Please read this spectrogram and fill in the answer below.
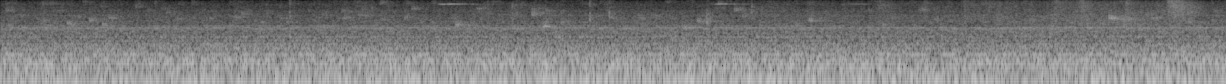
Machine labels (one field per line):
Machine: pump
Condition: normal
